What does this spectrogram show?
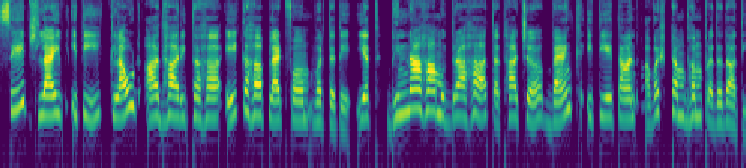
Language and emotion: Sanskrit, neutral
